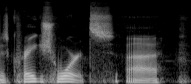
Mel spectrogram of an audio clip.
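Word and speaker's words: Schwartz: She's like she's like Warz. And he's like Schwarz. My name is Schwarz.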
